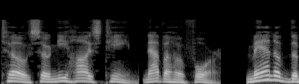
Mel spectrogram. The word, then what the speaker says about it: Totsani Hastian: There was an important Navajo leader named Totsani Hastian, pronounced To-so-ni-ha-is-teen, Navajo for Man of the Big Water Clan.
